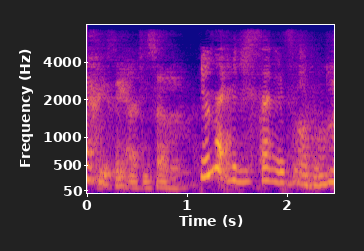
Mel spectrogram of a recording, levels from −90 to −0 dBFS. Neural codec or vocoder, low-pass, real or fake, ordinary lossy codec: codec, 44.1 kHz, 2.6 kbps, DAC; 7.2 kHz; fake; none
